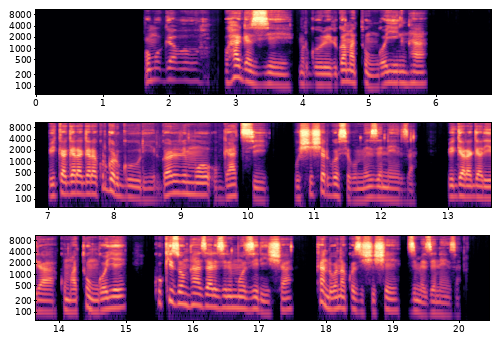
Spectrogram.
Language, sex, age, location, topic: Kinyarwanda, male, 36-49, Kigali, agriculture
